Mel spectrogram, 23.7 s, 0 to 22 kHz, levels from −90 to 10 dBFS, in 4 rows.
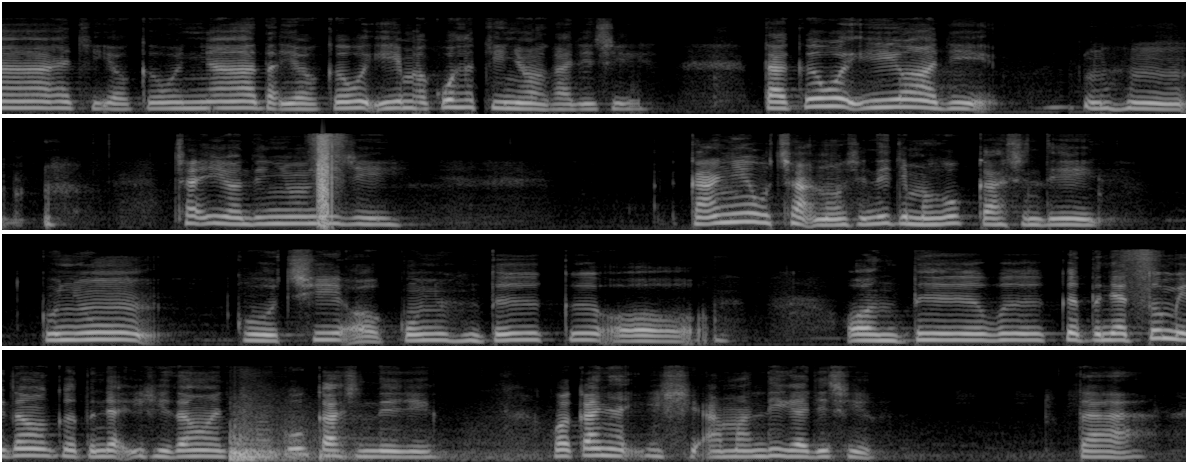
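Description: Scattered short gaps run from 1.01 to 3.23 s: roughly seven lost or late packets, the longest about 40 ms. Each was patched by extending the preceding sound, leaving brief ticks and smears.

Short concealed packet loss follows "van tyi" at 5.30–5.36 s, where 40 ms went missing, and again at 5.48–5.52 s, where 20 ms went missing. The decoder continued the last sound and blended back, giving a quick wobble or smear.

A lost packet rebuilt from error correction is heard at 5.34–5.36 s, 5.50–5.52 s and 6.26–6.28 s. In each case the next packet's low-bitrate copy filled the hole, so there is no gap, but those 20 ms sound rougher and noisier.

Wireless microphone noise hits occur at 7.44–7.67 s and at 17.42–17.66 s, just before "takuan kɨtɨ ndyaa ixi". The FM radio signal faded through cancelling reflections, and receiver noise rose into a short swish of static.

All of this passed through an Opus call path at 40 kbps, limited to 12 kHz.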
